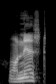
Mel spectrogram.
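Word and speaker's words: honest: ये 5वां नंबर देखिए टॉपिक है, उच्चारण स्वर ध्वनि से अगर हो, जैसे अ, आ, ई, जैसे ऑनेस्ट में एच साइलेंट है तो ऑनेस्ट ओ आया, तो इसके लिए यहाँ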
